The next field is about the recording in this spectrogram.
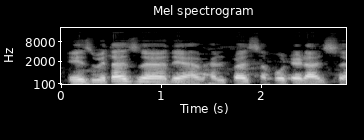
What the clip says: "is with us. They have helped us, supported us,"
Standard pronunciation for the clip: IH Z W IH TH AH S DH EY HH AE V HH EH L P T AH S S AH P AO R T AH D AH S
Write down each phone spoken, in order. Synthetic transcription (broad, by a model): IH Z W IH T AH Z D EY HH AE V HH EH L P AH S S AH P AO R T AH D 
